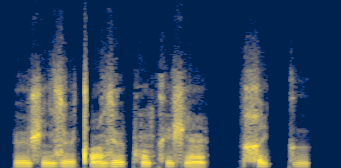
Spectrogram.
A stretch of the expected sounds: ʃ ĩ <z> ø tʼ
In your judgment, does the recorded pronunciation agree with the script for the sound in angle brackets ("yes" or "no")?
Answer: yes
